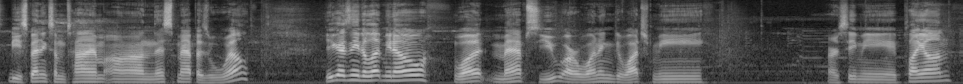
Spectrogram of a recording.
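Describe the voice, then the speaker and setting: Brief: male gaming channel host, chatty and self-correcting, a bit hoarse, mid-range pitch. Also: a bit bright. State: losing his voice, clearing throat. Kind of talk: casual game commentary.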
